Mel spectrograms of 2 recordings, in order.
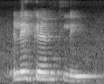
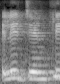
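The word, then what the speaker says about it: elegantly: एलिगेंटली, एलिजेंटली इसे पढ़ेंगे, गेंटली नहीं, एलिजेंटली। आपको यहाँ पे जी को जो पढ़ना है।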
